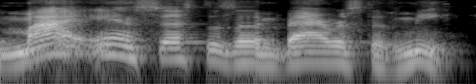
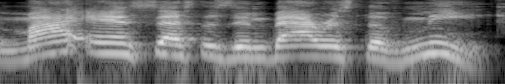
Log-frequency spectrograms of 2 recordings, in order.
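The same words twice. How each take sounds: First: Mocking quote. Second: Louder, slow mocking echo; louder mocking quote. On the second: Streamer mocking Jabari's words, louder and slow. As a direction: drag it out to ridicule him.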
